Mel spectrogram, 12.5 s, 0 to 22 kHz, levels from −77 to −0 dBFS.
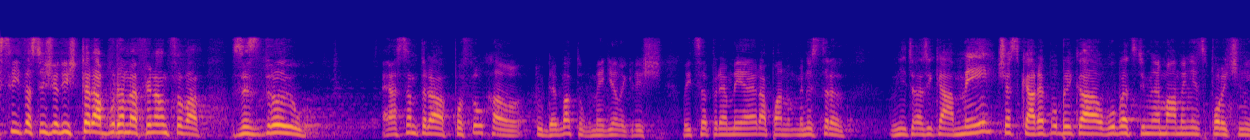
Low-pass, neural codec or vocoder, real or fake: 7.2 kHz; codec, 16 kHz, 1.1 kbps, Voila-Tokenizer; fake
